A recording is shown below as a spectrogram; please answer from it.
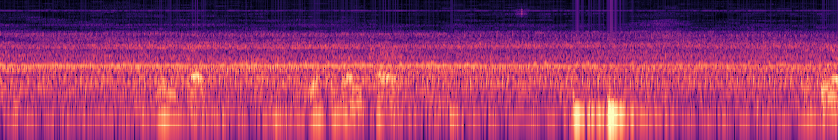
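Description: Steady background hum and hiss of an old video recording, with faint voices and a brief low bump about six seconds in.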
